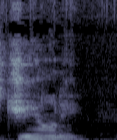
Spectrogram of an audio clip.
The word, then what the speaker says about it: Gianni: the interviews were like yeah gianni gianni i thought they were saying johnny so i thought his name was johnny and i was like that's a weird coincidence considering johnny the character hates him it's like he hates himself because he hates johnny but it is gianni dikenzo or dichenzo i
